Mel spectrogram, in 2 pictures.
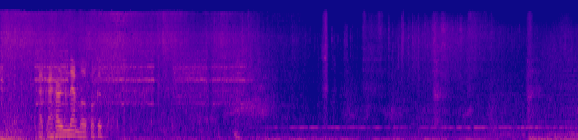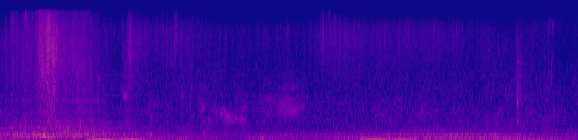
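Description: Footsteps crunch slowly through snow.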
